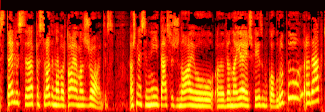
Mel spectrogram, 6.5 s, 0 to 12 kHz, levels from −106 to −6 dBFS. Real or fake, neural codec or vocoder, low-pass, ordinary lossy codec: fake; codec, 24 kHz, 3 kbps, HILCodec; 10.8 kHz; MP3, 32 kbps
